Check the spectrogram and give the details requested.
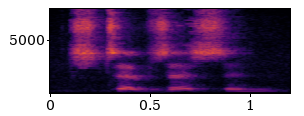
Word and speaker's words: Szczebrzeszyn: This is tough. Sheje Bregesen. Szczebrzeszyn. Not even close. Okay. Szczebrzeszyn. I think we have one syllable too much.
